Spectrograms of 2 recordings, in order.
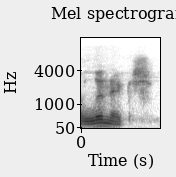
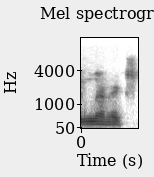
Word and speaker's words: Linux: looked at that through I apply that to Linux so I've been saying I've finally given up and I say Linux but when um if when the operating system first started getting notoriety I call it Linux or I'm uh Linux because it was invented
